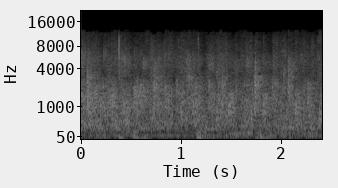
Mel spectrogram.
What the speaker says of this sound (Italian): si fa anche un applauso per far sentire a Sant'Olcese dopo le feste quanto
